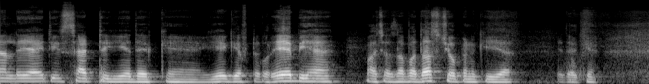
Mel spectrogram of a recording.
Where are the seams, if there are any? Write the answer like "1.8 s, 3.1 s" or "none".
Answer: 2.5 s, 5.7 s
